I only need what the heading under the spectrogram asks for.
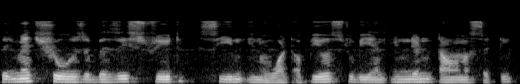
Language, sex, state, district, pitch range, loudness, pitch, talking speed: English, male, Sikkim, Gangtok, 110-130 Hz, -19 LUFS, 120 Hz, 195 wpm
